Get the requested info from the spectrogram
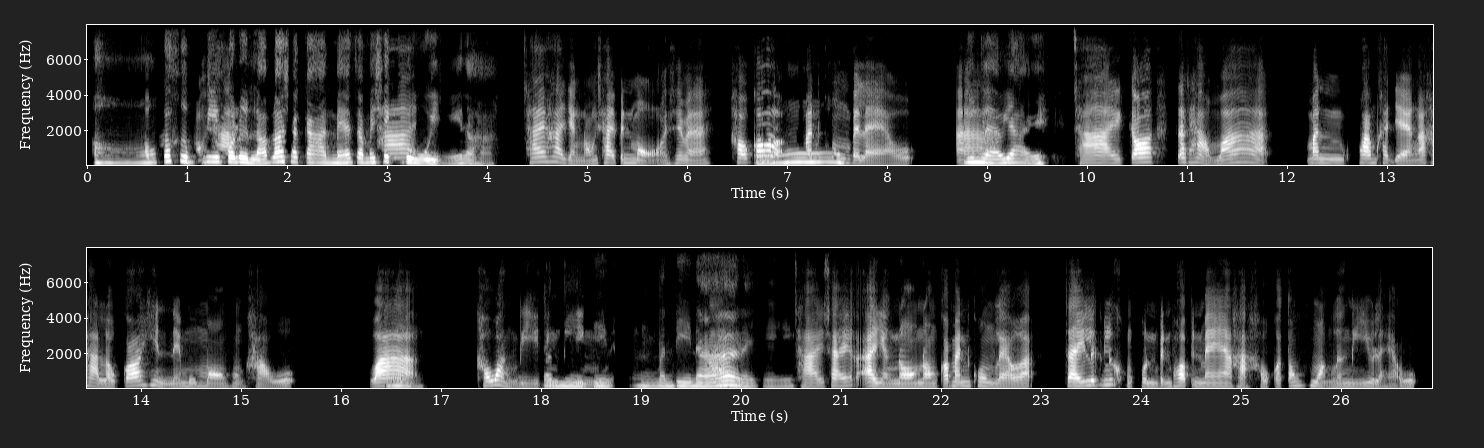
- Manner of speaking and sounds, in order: none
- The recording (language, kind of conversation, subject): Thai, podcast, ควรทำอย่างไรเมื่อความคาดหวังของคนในครอบครัวไม่ตรงกัน?
- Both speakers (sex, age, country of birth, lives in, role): female, 30-34, Thailand, Thailand, host; female, 35-39, Thailand, Thailand, guest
